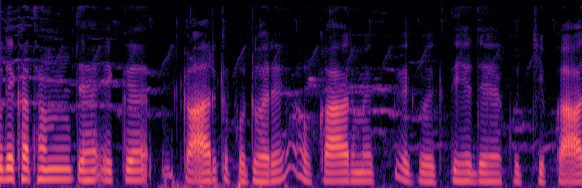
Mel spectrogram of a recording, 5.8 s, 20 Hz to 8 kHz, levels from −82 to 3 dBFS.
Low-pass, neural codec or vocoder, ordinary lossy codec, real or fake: 7.2 kHz; none; MP3, 48 kbps; real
